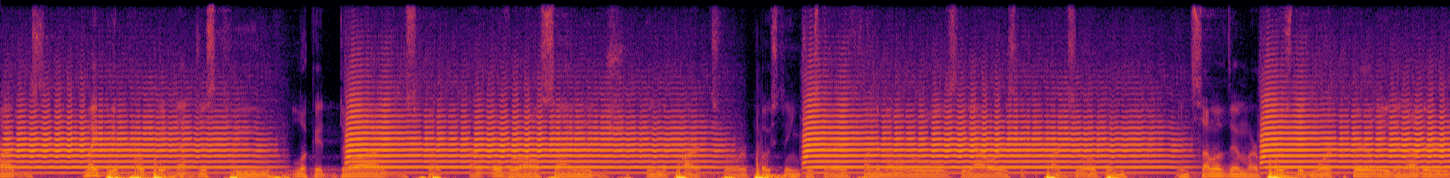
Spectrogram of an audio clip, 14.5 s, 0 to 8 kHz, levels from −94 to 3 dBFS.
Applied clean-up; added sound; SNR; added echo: none; Trumpet; -1 dB; none.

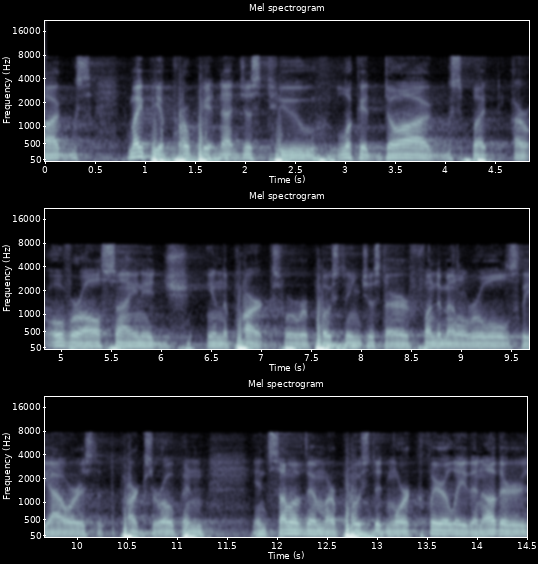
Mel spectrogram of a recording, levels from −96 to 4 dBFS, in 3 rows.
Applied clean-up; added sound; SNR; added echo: none; none; none; none.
